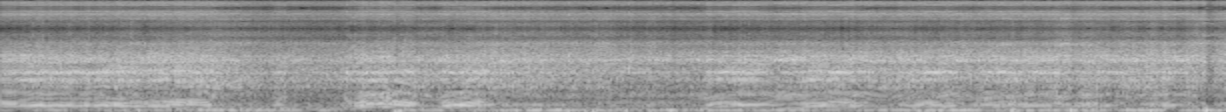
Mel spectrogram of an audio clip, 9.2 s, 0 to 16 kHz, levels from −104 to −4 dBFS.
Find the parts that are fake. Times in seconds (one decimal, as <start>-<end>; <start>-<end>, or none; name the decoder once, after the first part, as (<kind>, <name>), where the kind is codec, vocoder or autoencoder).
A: 7.5-8.3 (vocoder, Vocos)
